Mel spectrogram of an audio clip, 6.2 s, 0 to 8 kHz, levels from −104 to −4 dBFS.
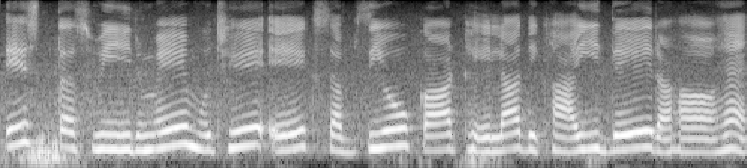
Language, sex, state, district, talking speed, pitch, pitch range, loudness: Hindi, female, Madhya Pradesh, Katni, 115 wpm, 235 Hz, 220-260 Hz, -11 LUFS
